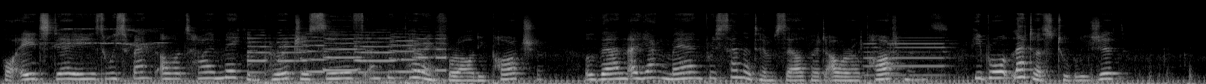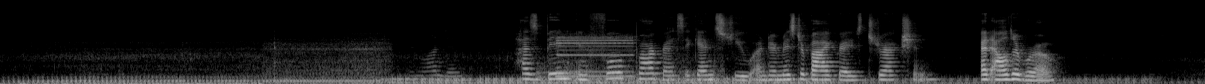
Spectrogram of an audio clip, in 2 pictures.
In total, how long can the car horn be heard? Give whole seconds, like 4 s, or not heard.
5 s.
